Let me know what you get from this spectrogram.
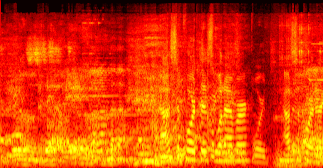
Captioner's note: haha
